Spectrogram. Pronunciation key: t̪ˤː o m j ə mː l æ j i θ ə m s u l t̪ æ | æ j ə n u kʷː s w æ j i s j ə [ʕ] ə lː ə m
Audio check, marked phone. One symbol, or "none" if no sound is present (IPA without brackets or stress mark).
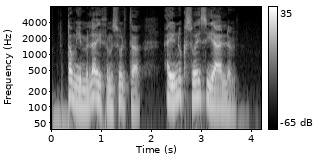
ʕ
